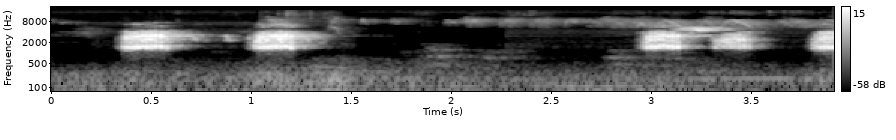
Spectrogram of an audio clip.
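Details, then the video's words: Toco toucan giving harsh, rasping croaks: two quick grating notes, a pause, then another pair and a third note cut off at the end, over a low background rumble. "Tucano Toco Canto"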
